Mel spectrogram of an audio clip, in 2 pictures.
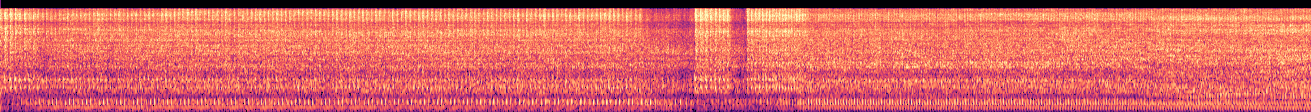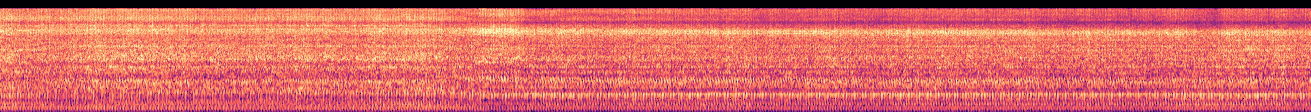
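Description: Small engine driving a pineapple-leaf decorticator drum, running steadily just after being started, with no leaves being fed. Its note falters briefly about eight seconds in, then settles into a louder, lower hum, and shifts pitch again a little past the twenty-second mark.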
